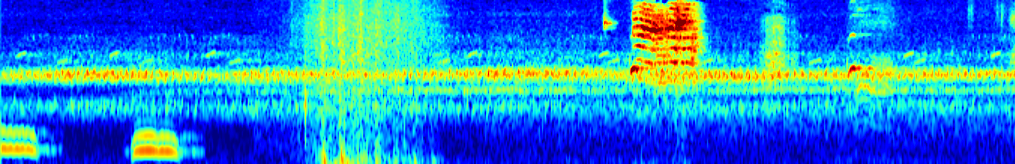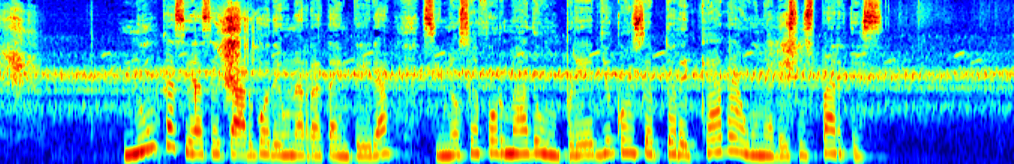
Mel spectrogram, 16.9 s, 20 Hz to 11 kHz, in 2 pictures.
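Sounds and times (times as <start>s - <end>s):
owl hooting: 0.0s - 1.8s, 5.0s - 10.9s
night insects buzzing: 0.0s - 16.8s
high chirps: 5.0s - 10.8s
speech: 9.9s - 16.0s.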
